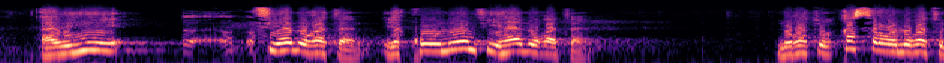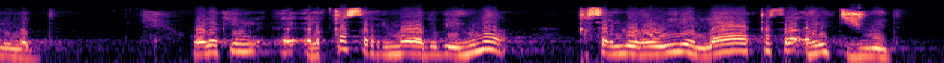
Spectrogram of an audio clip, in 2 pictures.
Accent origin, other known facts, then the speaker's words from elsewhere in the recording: Morocco; أهل البدو عندنا في المغرب، في بعض نواحي المغرب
